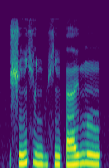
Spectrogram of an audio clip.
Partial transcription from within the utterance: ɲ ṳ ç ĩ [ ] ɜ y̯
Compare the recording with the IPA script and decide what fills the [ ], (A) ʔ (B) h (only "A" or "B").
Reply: A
